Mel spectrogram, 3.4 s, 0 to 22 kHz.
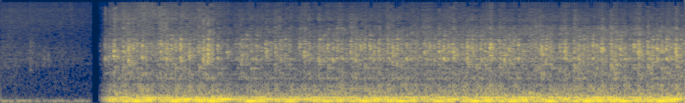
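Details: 1978 Dodge D150 Custom truck idling just after getting it running with a new ignition control box and a working fuel pump. It catches at once and settles into an even, steady burble with no misfire or stumble; a smooth, healthy idle that may need a little tweaking.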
